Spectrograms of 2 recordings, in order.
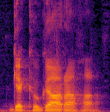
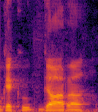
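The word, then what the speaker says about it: Gekkogahara: Wait, did I pronounce that? Miaya Gekugaraha. No, Gekugahara.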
